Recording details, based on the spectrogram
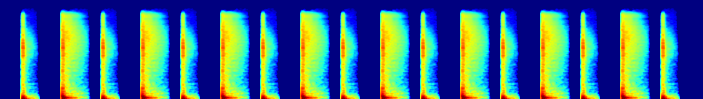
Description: всем здравствуйте! не могли бы вы мне помочь? как добиться звучания снэйра и бочки как у c.c.catch? первый файл это не обработанный, второй обработанный если что там и там это те же семплы те же исходники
